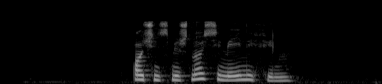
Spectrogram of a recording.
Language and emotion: Russian, neutral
